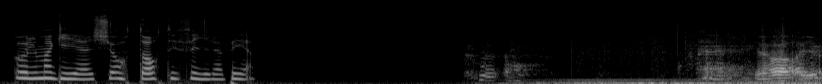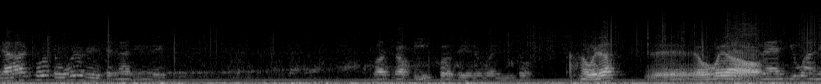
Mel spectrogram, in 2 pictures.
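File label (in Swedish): Ekshärad Värmland, Svenska sagor, dialekter; Folkminnen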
